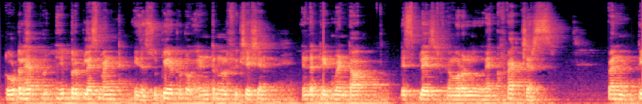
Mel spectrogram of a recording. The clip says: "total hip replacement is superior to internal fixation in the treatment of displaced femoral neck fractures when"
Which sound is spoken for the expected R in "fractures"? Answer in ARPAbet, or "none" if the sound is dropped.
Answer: none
